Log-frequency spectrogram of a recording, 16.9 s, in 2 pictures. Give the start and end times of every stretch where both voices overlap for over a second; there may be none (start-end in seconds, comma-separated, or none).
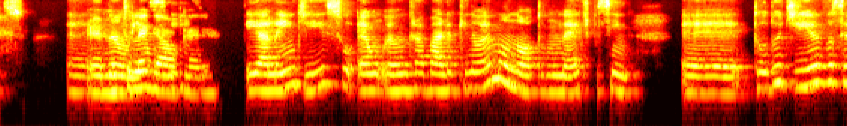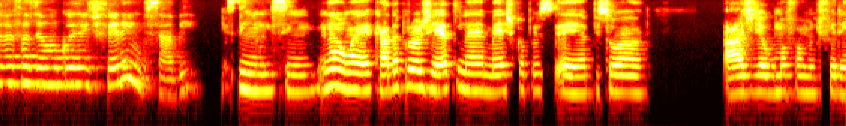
0.8-2.0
